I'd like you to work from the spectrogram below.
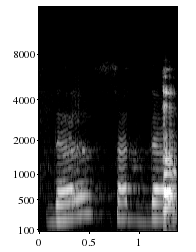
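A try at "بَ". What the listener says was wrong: Bukan dal ya, huruf dilihat di sini huruf apa ini?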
